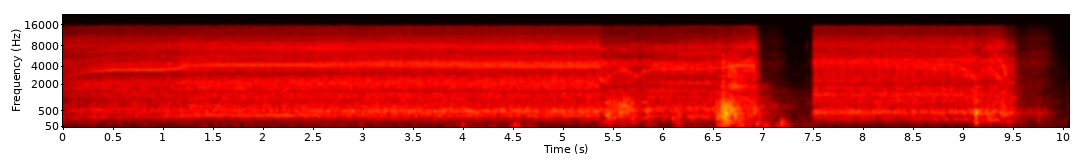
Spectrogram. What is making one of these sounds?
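A cordless drill whirs steadily, pausing briefly before starting up again.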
